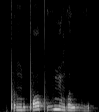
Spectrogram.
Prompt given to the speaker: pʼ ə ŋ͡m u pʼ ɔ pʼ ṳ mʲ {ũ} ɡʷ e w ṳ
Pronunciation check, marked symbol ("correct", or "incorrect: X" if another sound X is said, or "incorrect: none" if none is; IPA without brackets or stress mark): correct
